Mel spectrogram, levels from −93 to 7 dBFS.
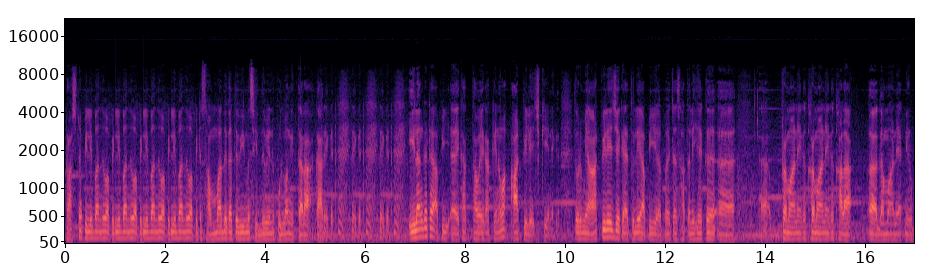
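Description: Repeated frames occur at 1.00–2.67 s, 5.74–6.85 s and 14.93–15.49 s. A block of about 0.56 s, which fits six compressed frames, plays again three times, twice, then once, so the sound stutters and the audio is stretched by about 1.67 s, 1.11 s and 0.56 s.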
